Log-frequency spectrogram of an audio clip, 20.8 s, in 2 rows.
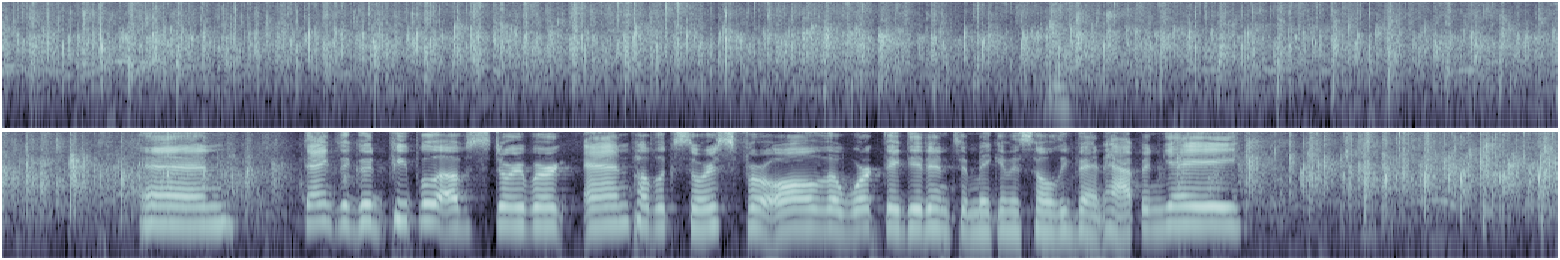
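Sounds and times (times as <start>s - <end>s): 
audience applause: 0.0s - 12.4s, 18.5s - 20.7s
speech: 11.3s - 18.7s.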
